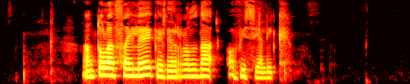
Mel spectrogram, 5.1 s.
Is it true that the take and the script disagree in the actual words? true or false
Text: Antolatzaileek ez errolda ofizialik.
false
